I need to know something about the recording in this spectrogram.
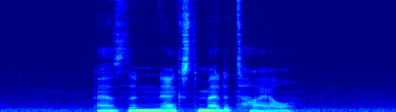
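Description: A man speaks briefly and calmly close to a microphone.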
